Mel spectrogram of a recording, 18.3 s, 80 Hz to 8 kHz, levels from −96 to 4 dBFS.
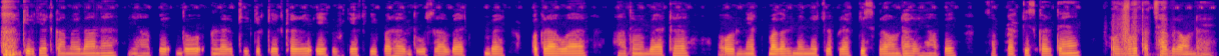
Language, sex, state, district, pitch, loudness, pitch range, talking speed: Hindi, male, Bihar, Begusarai, 115 Hz, -27 LUFS, 115-120 Hz, 140 wpm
